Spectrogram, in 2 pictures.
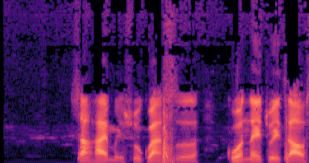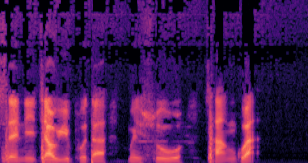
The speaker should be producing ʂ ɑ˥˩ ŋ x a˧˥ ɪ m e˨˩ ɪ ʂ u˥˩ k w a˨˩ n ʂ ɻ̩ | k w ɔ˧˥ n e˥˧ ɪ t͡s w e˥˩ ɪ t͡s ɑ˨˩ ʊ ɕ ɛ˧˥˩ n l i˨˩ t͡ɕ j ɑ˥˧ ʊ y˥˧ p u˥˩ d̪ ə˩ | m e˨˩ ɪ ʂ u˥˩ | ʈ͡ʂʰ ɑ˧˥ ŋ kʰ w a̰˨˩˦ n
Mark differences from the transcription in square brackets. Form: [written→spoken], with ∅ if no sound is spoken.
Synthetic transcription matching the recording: ʂ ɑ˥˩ ŋ x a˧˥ ɪ m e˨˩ ɪ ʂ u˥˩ k w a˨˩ n ʂ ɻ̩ | k w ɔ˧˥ n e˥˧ ɪ t͡s w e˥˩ ɪ t͡s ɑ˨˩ ʊ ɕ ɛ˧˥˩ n l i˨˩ t͡ɕ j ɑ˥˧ ʊ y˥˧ p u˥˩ d̪ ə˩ | m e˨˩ ɪ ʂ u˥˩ | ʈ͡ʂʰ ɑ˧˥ ŋ [kʰ→k] w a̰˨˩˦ n

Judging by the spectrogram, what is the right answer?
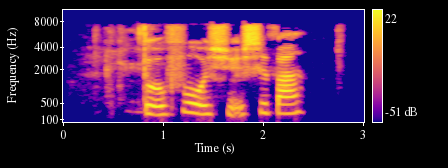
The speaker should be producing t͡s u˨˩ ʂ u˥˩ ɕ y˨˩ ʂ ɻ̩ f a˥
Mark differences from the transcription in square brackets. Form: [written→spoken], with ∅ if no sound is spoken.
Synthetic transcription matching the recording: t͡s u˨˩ [ʂ→f] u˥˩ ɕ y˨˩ ʂ ɻ̩ f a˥

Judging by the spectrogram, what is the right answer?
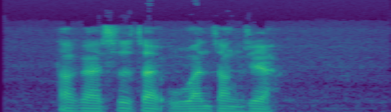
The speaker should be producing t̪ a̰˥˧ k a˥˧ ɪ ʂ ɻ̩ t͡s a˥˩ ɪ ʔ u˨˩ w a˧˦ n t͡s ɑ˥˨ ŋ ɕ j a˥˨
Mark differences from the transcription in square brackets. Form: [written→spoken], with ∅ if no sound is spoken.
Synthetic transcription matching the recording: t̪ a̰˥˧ k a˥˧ ɪ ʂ ɻ̩ t͡s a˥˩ ɪ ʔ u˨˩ w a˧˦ n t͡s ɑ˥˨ ŋ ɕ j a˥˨

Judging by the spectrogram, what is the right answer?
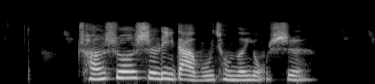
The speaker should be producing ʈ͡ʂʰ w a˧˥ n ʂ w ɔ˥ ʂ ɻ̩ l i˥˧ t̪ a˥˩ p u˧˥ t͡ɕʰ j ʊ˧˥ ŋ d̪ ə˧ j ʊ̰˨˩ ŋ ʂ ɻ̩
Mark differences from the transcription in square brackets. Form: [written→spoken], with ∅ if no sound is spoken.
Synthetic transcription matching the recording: ʈ͡ʂʰ w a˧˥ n ʂ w ɔ˥ ʂ ɻ̩ l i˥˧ t̪ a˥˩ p u˧˥ t͡ɕʰ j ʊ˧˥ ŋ d̪ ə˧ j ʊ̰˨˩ ŋ ʂ ɻ̩

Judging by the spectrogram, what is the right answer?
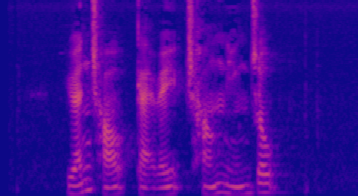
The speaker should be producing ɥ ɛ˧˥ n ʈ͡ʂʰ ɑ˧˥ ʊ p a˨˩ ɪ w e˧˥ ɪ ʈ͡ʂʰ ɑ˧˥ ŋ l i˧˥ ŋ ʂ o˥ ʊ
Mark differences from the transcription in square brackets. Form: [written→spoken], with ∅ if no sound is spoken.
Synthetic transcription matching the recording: ɥ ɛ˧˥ n ʈ͡ʂʰ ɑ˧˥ ʊ [p→k] a˨˩ ɪ w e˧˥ ɪ ʈ͡ʂʰ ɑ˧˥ ŋ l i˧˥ ŋ [ʂ→ʈ͡ʂ] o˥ ʊ

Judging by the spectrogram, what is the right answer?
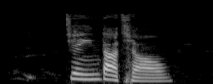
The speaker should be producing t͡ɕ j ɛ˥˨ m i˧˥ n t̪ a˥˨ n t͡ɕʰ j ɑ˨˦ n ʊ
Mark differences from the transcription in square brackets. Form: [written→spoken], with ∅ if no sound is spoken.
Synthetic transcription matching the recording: t͡ɕ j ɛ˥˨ [m→n] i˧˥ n t̪ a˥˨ [n→∅] t͡ɕʰ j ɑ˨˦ [n→∅] ʊ

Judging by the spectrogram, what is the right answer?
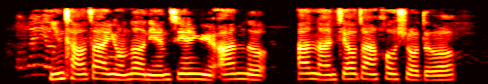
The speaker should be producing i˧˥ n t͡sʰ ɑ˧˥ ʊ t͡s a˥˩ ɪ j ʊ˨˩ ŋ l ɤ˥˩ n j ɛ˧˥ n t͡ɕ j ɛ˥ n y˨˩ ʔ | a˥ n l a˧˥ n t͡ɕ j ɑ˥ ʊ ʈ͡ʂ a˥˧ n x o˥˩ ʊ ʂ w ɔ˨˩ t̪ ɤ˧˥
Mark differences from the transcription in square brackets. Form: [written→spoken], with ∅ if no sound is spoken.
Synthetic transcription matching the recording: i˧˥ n t͡sʰ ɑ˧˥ ʊ t͡s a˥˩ ɪ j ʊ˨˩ ŋ l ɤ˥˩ n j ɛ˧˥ n t͡ɕ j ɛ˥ n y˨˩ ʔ | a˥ n l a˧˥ n t͡ɕ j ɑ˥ ʊ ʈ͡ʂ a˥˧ n x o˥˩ ʊ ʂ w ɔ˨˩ t̪ ɤ˧˥

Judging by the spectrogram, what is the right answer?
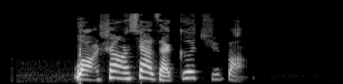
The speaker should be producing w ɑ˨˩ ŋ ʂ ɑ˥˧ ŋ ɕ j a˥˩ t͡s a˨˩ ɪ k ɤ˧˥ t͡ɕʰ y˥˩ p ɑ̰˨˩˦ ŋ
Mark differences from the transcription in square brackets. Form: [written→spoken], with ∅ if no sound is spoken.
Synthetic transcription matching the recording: w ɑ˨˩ ŋ ʂ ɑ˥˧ ŋ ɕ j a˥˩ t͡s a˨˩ ɪ k [ɤ˧˥→ɤ˥] t͡ɕʰ [y˥˩→y˧˥] p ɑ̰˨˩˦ ŋ

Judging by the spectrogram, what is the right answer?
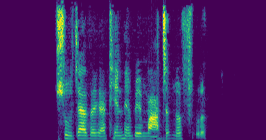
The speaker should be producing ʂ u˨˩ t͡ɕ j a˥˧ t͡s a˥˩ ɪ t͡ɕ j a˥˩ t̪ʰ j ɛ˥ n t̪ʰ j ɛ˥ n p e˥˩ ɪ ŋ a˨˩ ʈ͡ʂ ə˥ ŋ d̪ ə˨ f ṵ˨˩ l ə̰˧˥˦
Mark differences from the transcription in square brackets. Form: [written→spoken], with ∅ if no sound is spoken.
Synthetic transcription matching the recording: ʂ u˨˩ t͡ɕ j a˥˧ t͡s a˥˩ ɪ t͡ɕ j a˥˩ t̪ʰ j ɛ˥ n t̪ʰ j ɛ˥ n p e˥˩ ɪ [ŋ→m] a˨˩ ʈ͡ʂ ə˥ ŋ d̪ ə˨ f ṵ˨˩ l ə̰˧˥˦

